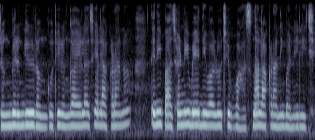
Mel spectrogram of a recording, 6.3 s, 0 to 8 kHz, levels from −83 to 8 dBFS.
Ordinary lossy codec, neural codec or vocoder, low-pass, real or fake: none; none; 7.2 kHz; real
